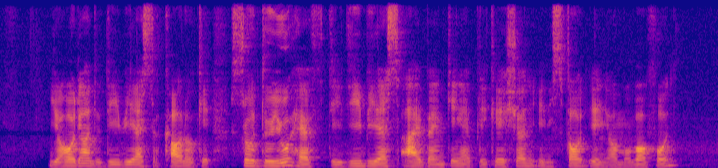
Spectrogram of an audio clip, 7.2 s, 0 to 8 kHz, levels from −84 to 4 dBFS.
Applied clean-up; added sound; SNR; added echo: neural mask model Resemble Enhance denoiser.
